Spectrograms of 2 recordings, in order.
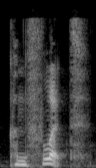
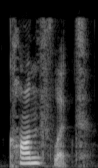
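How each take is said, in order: First: The stress is on the second syllable. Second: The stress is on the first syllable. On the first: It is used as a verb. "Verb is conflict" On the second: It is used as a noun. "The next noun is conflict"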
